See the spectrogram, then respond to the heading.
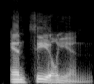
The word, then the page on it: anthelion: American English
